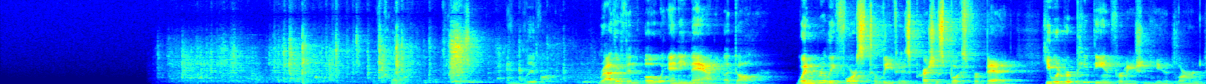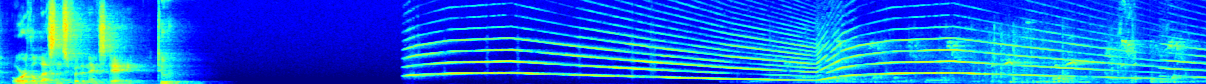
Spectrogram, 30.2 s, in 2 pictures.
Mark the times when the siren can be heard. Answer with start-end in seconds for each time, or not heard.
20.1-30.1.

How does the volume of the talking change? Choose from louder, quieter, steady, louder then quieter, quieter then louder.
louder.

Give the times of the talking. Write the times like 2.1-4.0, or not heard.
4.7-17.2.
